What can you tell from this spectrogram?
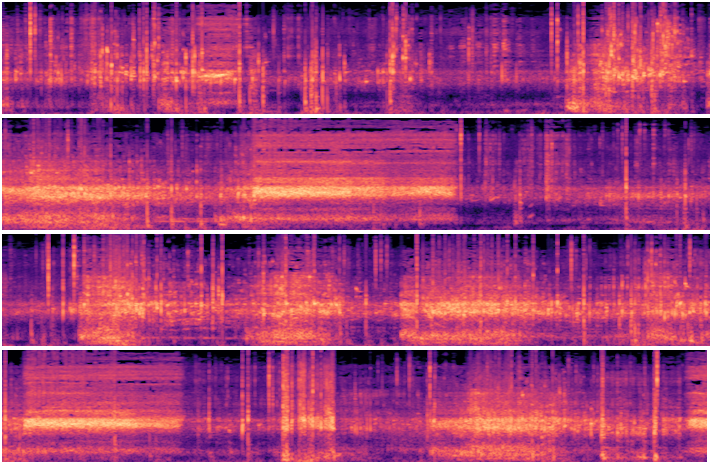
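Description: Scuba diver breathing through an open-circuit regulator underwater. Hissing inhalations alternate with gurgling rushes of exhaled bubbles in a slow, repeating breathing cycle.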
